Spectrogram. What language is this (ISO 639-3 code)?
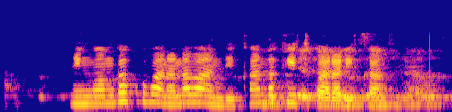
kin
